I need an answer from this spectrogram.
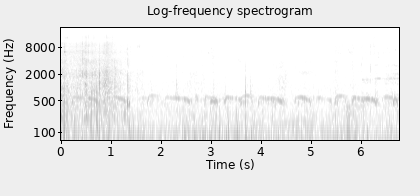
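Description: A bird calling faintly in a steady run of short rising-and-falling cooing notes, about three a second. Scratchy rustling noise in the first second or so.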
